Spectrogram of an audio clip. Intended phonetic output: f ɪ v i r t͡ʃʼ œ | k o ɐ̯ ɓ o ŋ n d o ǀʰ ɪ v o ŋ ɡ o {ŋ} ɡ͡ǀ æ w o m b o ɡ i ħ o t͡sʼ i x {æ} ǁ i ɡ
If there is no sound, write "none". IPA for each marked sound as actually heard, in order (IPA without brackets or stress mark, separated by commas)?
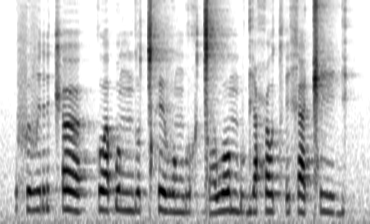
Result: x, æ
